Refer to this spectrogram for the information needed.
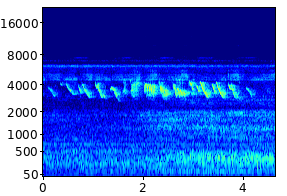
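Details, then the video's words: Chestnut-bellied seed finch (curió pardo) singing in natural habitat: a quick, continuous run of high, slurred whistled notes, about three per second, over a faint steady hiss. "Curió pardo"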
